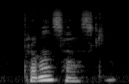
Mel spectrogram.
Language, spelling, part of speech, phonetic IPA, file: Polish, prowansalski, adjective / noun, [ˌprɔvãw̃ˈsalsʲci], LL-Q809 (pol)-prowansalski.wav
